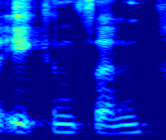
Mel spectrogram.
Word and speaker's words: Aitchison: I've heard it all. Atkinson. It's like, it's pronounced exactly the way it's spelt, but still, I get Atkinson, Aitchison. Yeah, you did. Yes, you did pronounce it properly.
